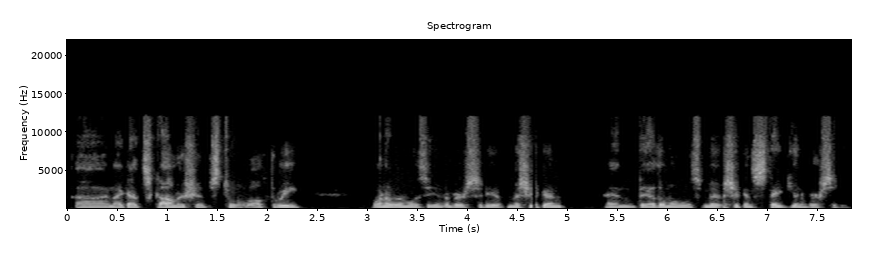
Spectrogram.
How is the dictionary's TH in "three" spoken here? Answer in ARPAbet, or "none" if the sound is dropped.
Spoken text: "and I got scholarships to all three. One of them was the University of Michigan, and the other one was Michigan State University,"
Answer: TH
